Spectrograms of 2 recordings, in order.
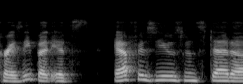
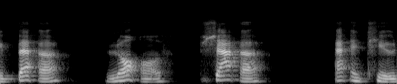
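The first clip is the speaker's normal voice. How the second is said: slow, deliberate Cockney accent with glottal-stop t's; 2 semitones lower than usual. Showing how words sound with glottal stops: cockney accent. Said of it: "Cockney dialect is gonna be".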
